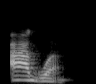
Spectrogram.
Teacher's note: o U sendo pronunciado, então eu teria um ditongo crescente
